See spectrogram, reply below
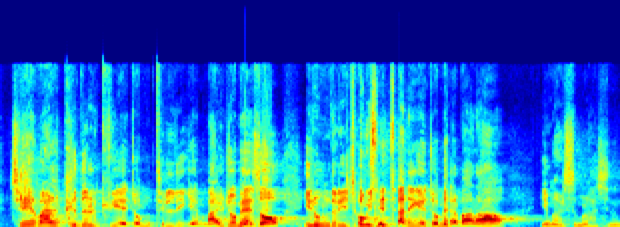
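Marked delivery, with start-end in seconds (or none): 0.1-5.1 urgent plea. Acted. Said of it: "이 말씀은".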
